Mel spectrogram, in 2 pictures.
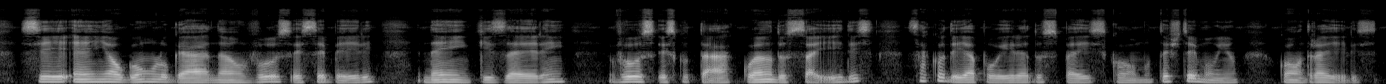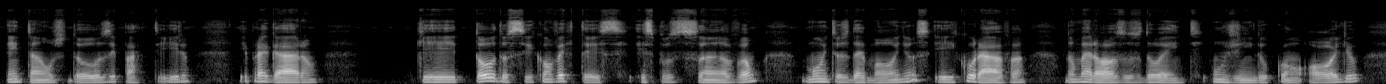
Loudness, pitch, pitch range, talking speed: -23 LUFS, 110 Hz, 100-120 Hz, 90 wpm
